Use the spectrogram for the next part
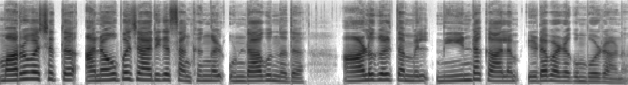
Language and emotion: Malayalam, neutral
